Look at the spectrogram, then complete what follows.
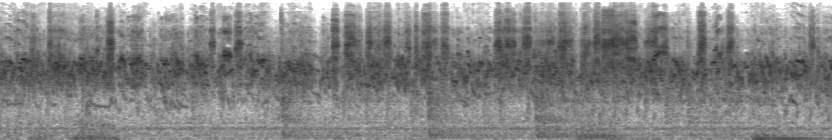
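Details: Two male Australian budgerigars chirping nonstop: harsh squawks mixed with quick high twitters, forming an even, busy chatter throughout.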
